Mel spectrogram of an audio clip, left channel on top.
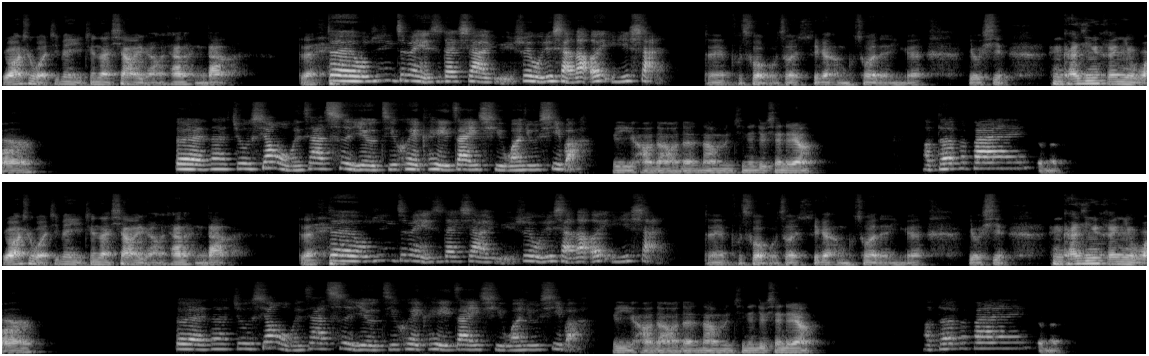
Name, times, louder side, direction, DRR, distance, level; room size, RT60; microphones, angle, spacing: voice 1, 0.0-2.4 3.0-3.4 7.0-11.8 17.6-19.6 21.8-22.0, equal, ahead, 0.4 m, -24 dB
voice 2, 3.3-6.6 13.2-17.3 20.7-21.7, left 6 dB, 70° left, 0.4 m, -23 dB
3.6 x 2.1 x 3.4 m
head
